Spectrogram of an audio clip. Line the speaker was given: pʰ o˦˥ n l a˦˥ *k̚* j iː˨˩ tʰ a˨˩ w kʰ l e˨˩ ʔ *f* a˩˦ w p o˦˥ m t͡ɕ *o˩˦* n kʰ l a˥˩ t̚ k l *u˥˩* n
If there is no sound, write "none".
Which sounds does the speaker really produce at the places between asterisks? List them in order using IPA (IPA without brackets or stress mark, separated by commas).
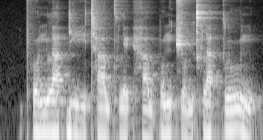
t̚, h, o˩˦, u˥˩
